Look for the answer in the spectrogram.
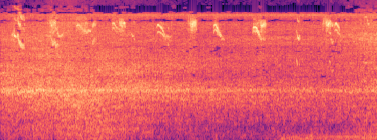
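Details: Sooty-headed bulbul chick begging as a parent brings caught cicadas and butterflies: quick high downslurred squeaks in irregular bursts, set against a constant hum and broadband noise.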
